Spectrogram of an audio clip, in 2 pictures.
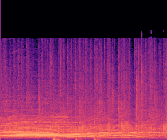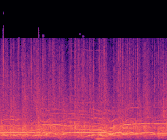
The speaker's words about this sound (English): So will you please give a big round of applause for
